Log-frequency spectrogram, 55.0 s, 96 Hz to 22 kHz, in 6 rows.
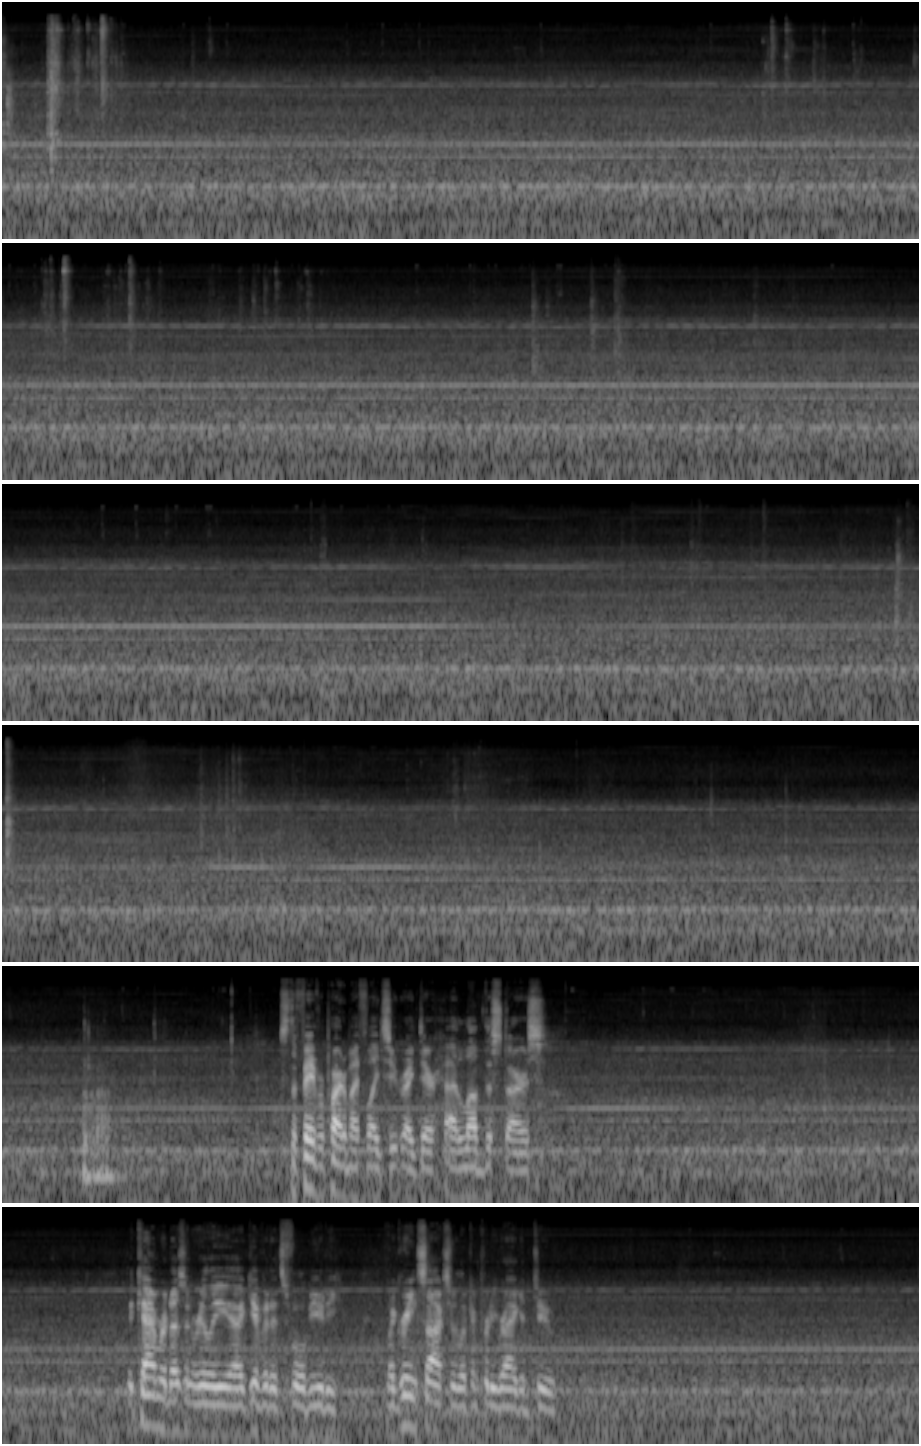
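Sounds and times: ventilation fans whirring: 0.0 - 55.0.

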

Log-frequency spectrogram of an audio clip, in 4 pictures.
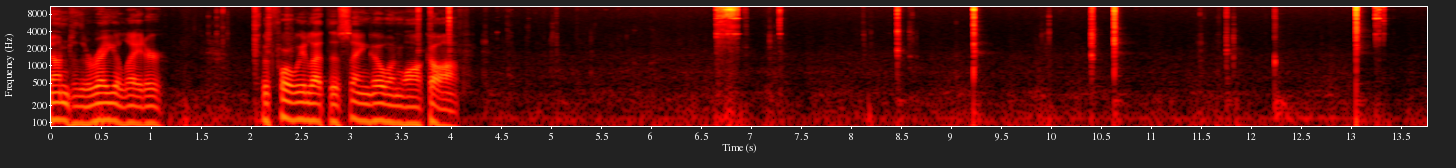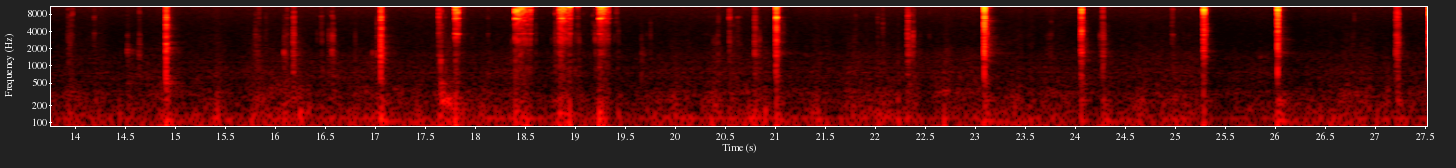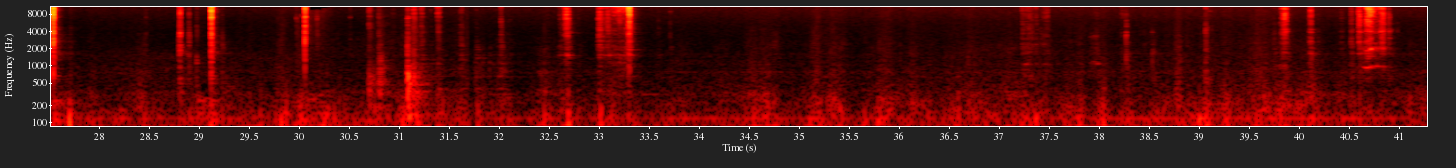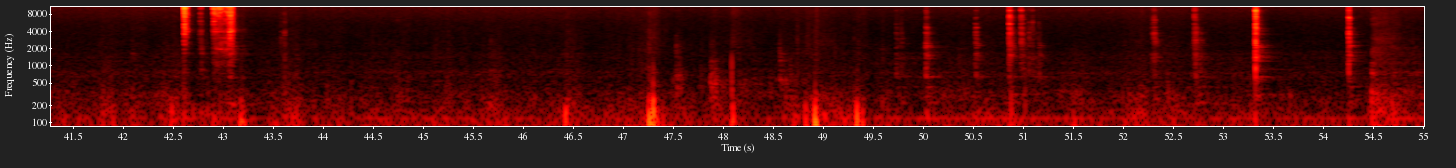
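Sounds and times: ratchet wrench clicking: 6.6 - 7.0, 17.8 - 19.4
wrench clinking on metal fittings: 6.6 - 7.4, 17.8 - 19.4.

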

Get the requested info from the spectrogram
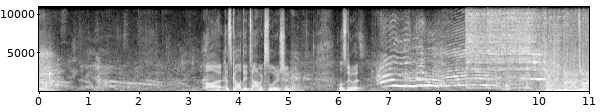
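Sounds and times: metal band with fast heavy drums: 8.5 - 11.0.

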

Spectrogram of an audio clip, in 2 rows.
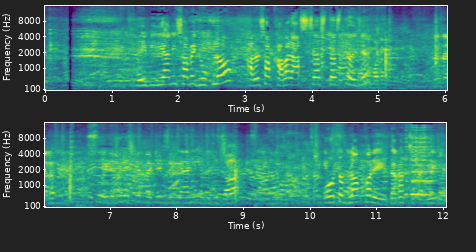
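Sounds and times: overlapping conversation: 1.4 - 12.0.

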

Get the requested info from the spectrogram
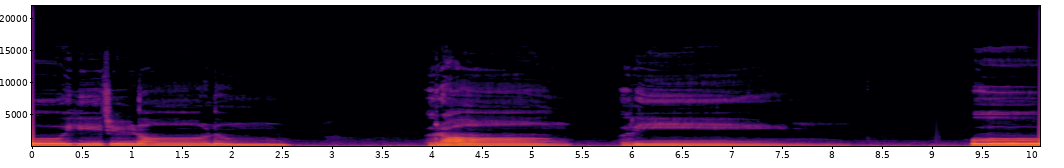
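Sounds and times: woman chanting: 0.0 - 2.6, 3.9 - 8.2, 9.4 - 10.0.

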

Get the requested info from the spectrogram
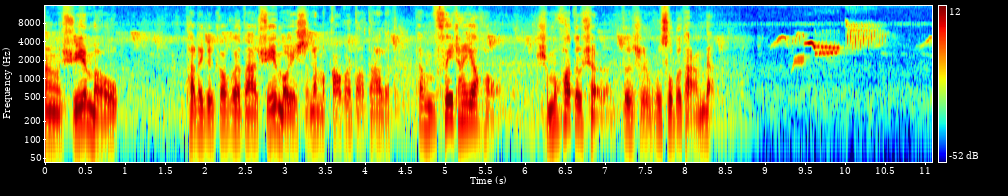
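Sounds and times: songbird whistled notes: 9.1 - 11.0.

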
